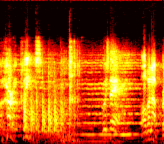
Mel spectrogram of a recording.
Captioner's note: knocking on door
